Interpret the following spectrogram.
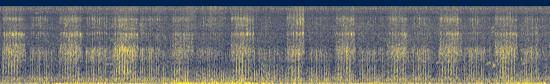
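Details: Deep continuous purring from a ginger cat nursing her kittens, the family lying on someone's lap in autumn; a rhythmic rumble swelling with each breath about twice per second, with no other sounds.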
